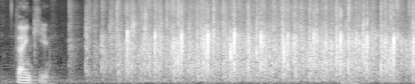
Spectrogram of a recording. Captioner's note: applause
